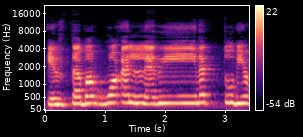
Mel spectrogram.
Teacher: वाव साकिन से पहले पेश वाव मद्दा 2 सेकंड तक लंबा करना है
